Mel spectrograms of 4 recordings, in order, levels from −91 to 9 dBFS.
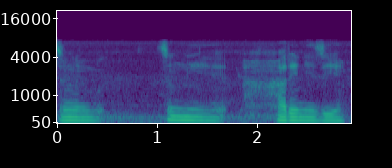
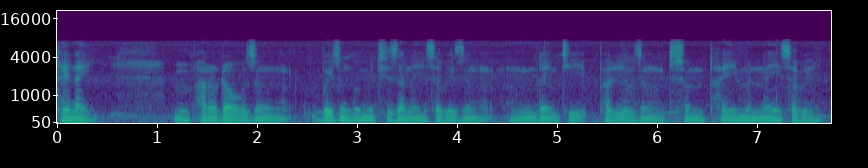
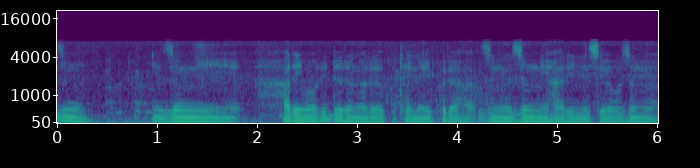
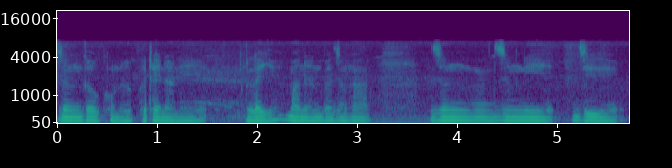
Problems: low volume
